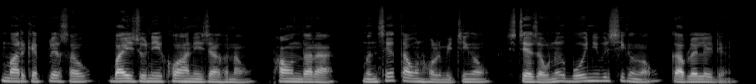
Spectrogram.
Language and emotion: Bodo, sad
